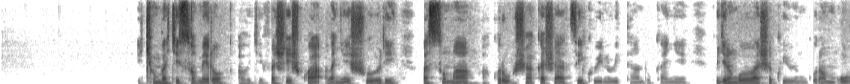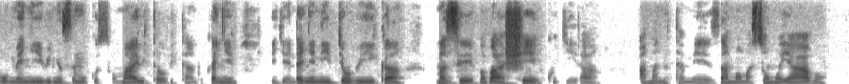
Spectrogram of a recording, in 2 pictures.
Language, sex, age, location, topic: Kinyarwanda, male, 18-24, Kigali, education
